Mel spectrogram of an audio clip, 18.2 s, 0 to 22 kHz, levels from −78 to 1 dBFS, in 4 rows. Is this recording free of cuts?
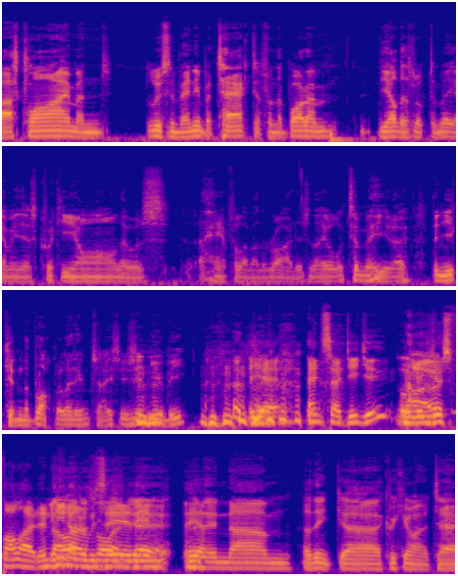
no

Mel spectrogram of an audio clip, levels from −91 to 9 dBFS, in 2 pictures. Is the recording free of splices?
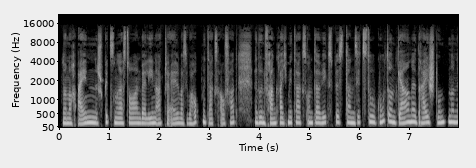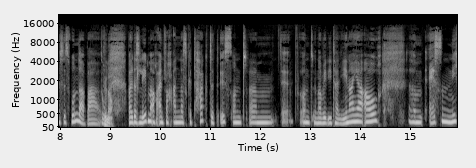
no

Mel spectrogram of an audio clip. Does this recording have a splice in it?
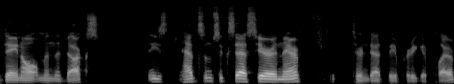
yes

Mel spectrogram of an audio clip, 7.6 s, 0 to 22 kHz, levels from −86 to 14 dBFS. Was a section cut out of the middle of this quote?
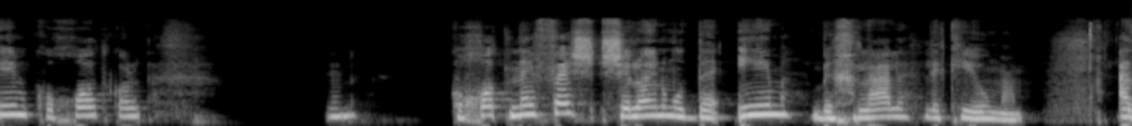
no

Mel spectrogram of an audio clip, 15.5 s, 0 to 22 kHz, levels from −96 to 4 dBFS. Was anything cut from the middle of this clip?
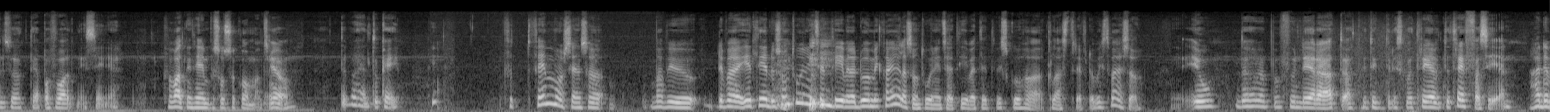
yes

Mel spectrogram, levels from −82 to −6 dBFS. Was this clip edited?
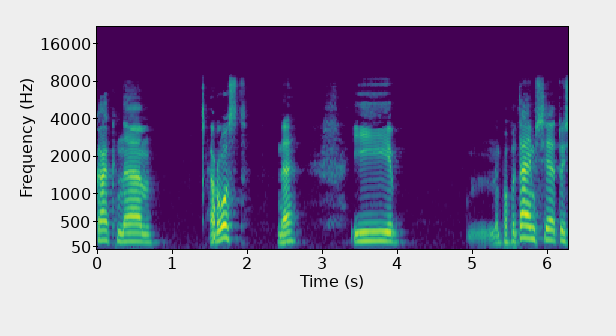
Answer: no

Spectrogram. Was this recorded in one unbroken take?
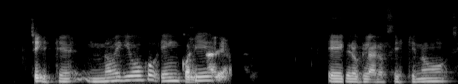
no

